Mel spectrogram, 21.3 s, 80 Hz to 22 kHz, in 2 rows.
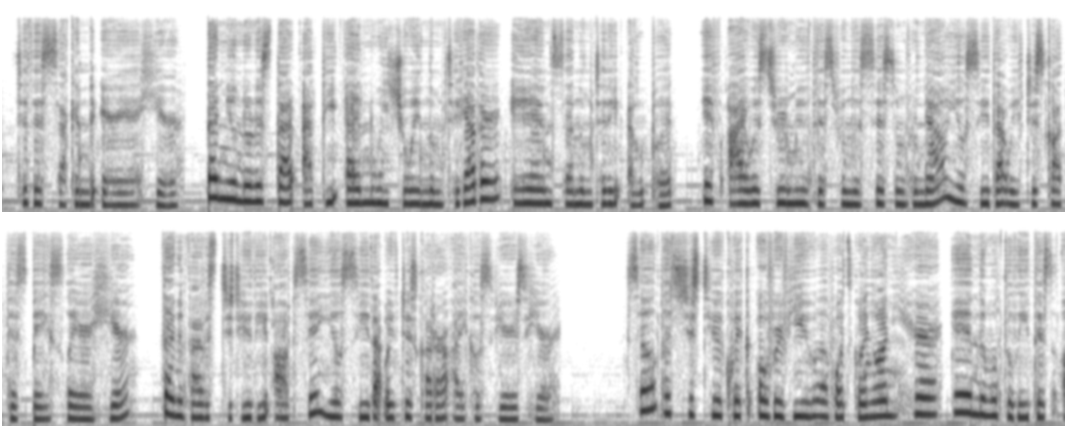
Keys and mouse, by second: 2.0 ctrl+z, 2.8 click, 5.8 click, 8.6 click, 10.7 shift+middle click.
